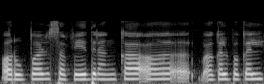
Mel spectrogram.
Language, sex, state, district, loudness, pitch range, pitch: Hindi, female, Uttar Pradesh, Jyotiba Phule Nagar, -15 LUFS, 235-245 Hz, 240 Hz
